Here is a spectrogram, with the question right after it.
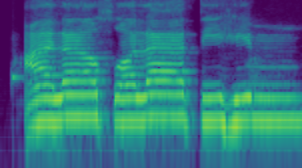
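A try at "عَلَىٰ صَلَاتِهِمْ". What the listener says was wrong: Harusnya seperti ini aja. Jadi enggak yang ala sola gitu. Sola kayak ada ayunan ya. Nah, itu di situ takaluf dia. Jadi jangan diayun-ayun.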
